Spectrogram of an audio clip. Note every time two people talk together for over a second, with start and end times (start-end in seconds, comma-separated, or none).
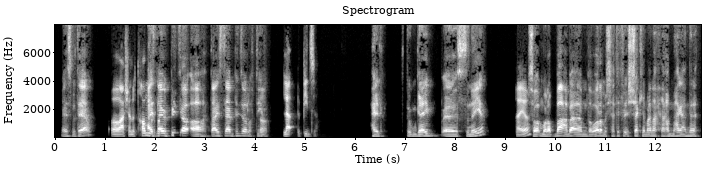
none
